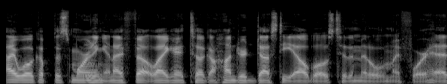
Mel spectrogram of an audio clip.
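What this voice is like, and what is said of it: Stuffy, congested allergy voice. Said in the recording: “some allergies started hitting me ... my nose is just. If I sound weird, that's why.”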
